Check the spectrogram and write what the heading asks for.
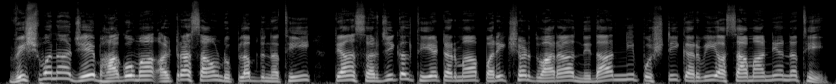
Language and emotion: Gujarati, neutral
